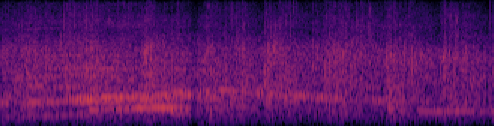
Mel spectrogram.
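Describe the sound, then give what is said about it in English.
An audience claps their hands together in a dense, steady wash of applause that holds at an even level throughout, with faint crowd murmur and a sustained tone running underneath. “Oh, go ahead, clap your hands a little bit.”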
